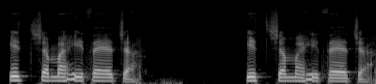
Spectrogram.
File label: "eccv mvhericv", muscogee; Mvskoke Words with Repeated Consonants; Onvkv Ohhvyayices; A Dictionary of Creek/Muskogee; SIL International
